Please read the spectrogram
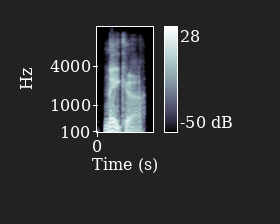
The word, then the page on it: nacre: British English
